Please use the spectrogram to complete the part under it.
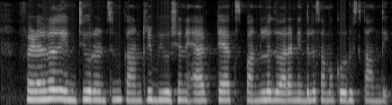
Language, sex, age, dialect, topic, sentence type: Telugu, female, 36-40, Telangana, banking, statement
